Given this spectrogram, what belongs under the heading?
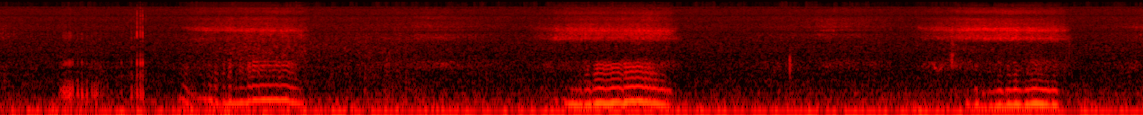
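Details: Loud snoring from a pet cat, described as snoring worse than any man.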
